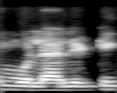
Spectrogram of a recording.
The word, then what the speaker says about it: molal: तो pure water की मोलैलिटी कितनी होती है? 55.55। इसको ऐसे प्रोनाउंस करते हैं, मोलल। समझ आ गया सभी के? मोलल, MOLAL। मोलर मतलब होता है मोल पर लीटर।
